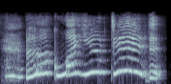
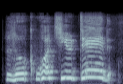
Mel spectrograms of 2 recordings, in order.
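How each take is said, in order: First: Much higher, slow anguished wail; wailing accusation. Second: Slow, higher, tearful lament; drawn out through sobs; sobbing accusation. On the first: Prisoner repeats the blame, wailing higher. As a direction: let it break into a wail. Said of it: "said the prisoner". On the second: Prisoner blames Eggs, sobbing slowly. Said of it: "sobbed bitterly". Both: A narrator's reading.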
